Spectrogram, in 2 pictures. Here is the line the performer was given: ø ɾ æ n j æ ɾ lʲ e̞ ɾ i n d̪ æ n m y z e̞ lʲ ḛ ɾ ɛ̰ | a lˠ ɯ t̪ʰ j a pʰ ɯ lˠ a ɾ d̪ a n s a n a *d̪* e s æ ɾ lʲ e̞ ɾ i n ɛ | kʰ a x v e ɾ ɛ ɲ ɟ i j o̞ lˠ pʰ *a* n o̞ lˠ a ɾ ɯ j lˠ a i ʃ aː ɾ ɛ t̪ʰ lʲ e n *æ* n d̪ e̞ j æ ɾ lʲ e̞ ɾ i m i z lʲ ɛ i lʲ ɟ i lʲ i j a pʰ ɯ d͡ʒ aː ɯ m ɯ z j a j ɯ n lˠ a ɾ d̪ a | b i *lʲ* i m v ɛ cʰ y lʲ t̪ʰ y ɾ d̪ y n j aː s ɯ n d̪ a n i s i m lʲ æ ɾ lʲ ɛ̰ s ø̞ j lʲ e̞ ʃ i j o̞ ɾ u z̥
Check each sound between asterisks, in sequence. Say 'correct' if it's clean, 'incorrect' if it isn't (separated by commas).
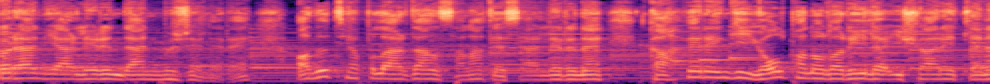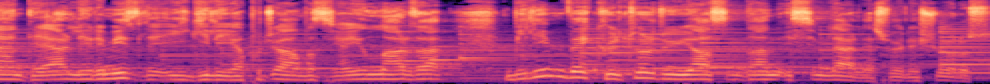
incorrect, correct, correct, correct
